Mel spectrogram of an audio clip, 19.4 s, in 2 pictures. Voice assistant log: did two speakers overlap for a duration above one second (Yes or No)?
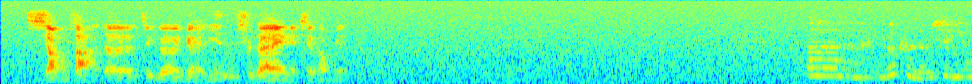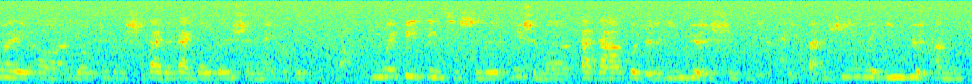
No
